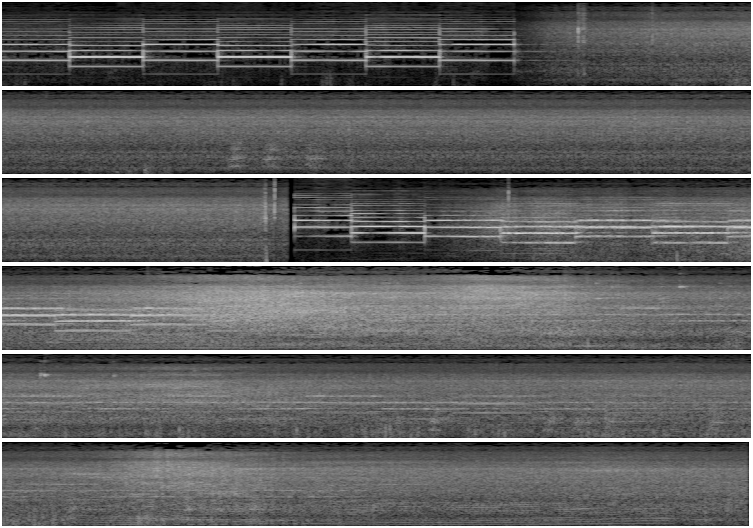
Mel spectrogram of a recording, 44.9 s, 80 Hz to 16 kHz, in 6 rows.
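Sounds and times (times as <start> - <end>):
two-tone police siren: 0.0 - 5.8, 18.0 - 42.7
road traffic noise: 0.0 - 44.9
vehicles passing close by: 0.0 - 44.9.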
